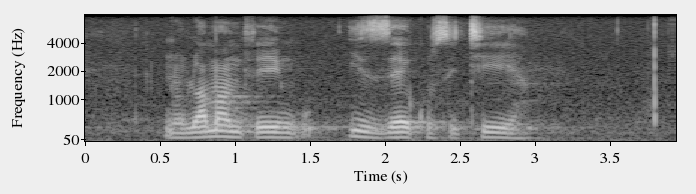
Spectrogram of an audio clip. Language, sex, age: Xhosa, male, 22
